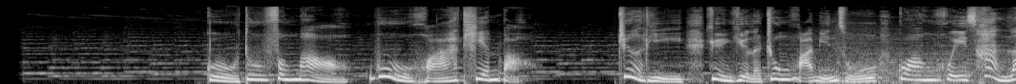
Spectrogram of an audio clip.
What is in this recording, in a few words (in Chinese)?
男11 专题合声; 普通话; 男11号（文化、娓娓道来）; 浙江杭烟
